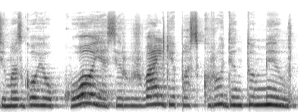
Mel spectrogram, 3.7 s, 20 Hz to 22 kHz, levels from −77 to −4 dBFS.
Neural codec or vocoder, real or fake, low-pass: none; real; 14.4 kHz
